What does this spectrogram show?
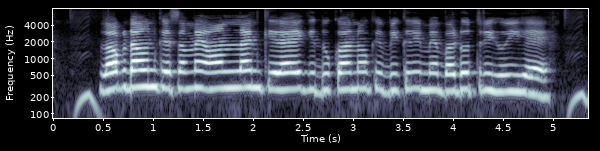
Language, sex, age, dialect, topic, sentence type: Hindi, female, 18-24, Marwari Dhudhari, agriculture, statement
